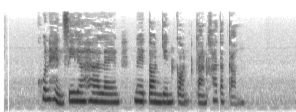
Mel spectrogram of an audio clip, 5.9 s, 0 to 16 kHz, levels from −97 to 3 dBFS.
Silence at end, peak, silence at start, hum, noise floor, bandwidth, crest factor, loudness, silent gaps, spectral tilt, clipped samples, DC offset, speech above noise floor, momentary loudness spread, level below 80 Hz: 1.05 s; -8 dBFS; 0.75 s; none; -56 dBFS; 11.5 kHz; 18 dB; -24 LUFS; none; -3 dB/octave; under 0.1%; under 0.1%; 32 dB; 11 LU; -76 dBFS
